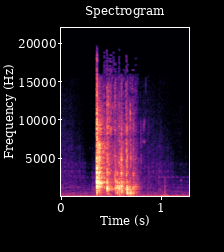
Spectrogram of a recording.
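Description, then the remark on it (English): A short, bright clatter of dice tumbling across a hard tabletop during a tabletop role-playing game damage roll, several quick rattling impacts that settle within half a second, followed by one faint final tap. “Is that you rolled a 6?”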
